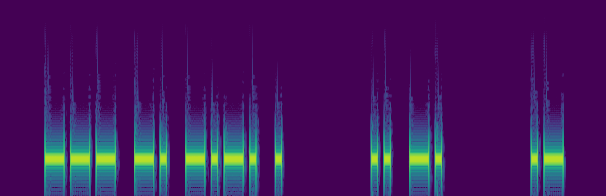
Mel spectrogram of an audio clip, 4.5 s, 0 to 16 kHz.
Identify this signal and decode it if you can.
Morse code, heard as a keyed tone, about 25 wpm, 700 Hz. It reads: ONCE IN A
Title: 2x Word-Spacing - Sentences from Top 500 Words - 25wpm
